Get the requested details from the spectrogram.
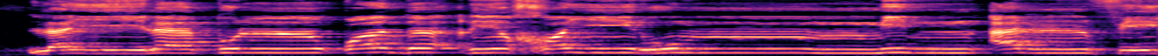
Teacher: karena tanwin bertemu mim namanya Idgham Bighunnah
